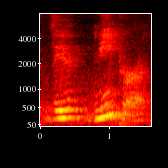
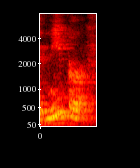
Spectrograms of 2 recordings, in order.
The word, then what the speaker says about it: Dnieper: Well, the Dnieper. The Americans say Dnieper. Американцы не могут выговорить Дн, они говорят the Dnieper.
